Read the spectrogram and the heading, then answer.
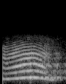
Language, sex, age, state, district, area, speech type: Odia, female, 45-60, Odisha, Angul, rural, conversation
